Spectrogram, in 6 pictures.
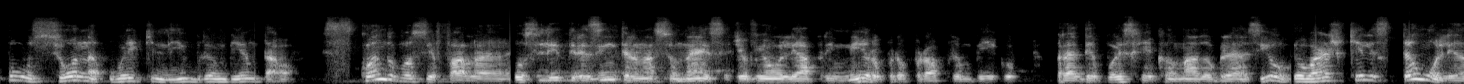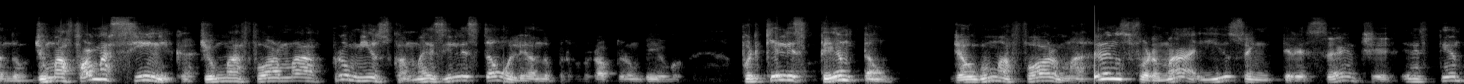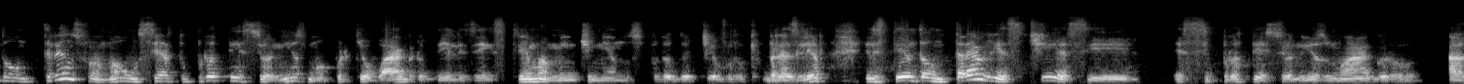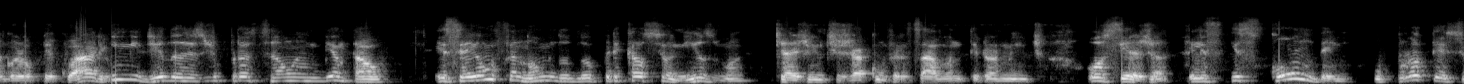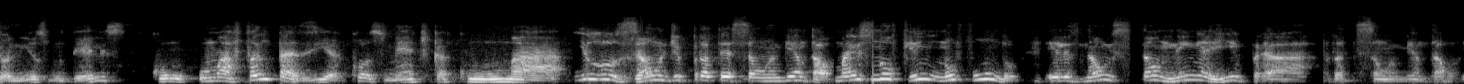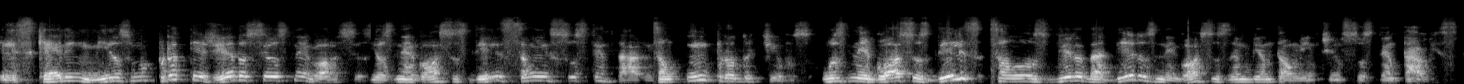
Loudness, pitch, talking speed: -15 LUFS, 160 Hz, 105 wpm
